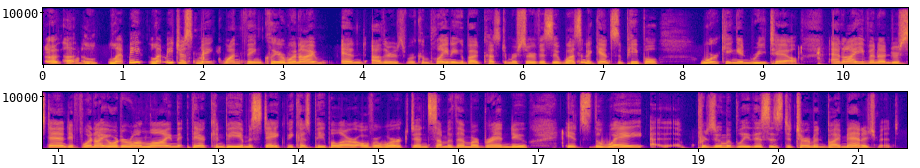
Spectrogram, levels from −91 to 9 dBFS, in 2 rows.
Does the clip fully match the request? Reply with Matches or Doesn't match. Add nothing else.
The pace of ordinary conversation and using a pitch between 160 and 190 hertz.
Matches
